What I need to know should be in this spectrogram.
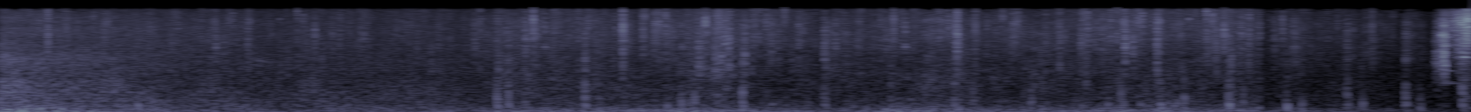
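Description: A fire roars and crackles steadily.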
